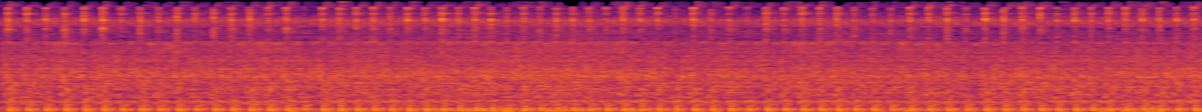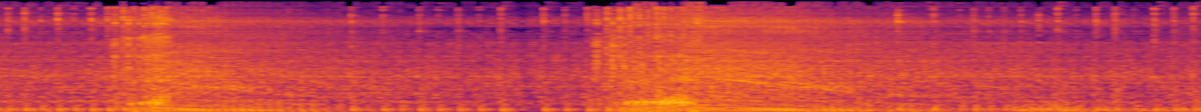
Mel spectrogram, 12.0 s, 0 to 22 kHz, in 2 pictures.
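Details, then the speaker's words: Sinnis SC125 single-cylinder motorcycle, cold spring day, after adjusting carb idle screw: steady even idle with two throttle blips returning cleanly to settled tickover; best it has ever run. "That's the best it's run ever, I think. Sounds good for that product, actually."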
